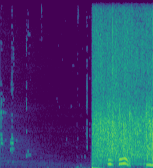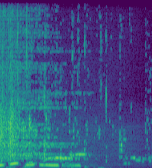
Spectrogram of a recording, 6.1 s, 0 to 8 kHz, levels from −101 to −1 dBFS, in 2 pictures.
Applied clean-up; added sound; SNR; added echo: classical method spectral subtraction.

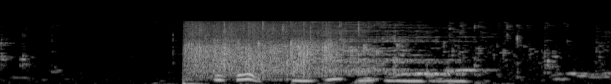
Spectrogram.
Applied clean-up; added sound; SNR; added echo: classical method Wiener filter.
